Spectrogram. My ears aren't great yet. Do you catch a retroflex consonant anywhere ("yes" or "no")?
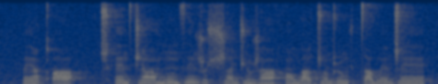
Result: yes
